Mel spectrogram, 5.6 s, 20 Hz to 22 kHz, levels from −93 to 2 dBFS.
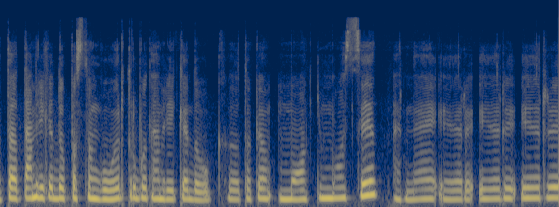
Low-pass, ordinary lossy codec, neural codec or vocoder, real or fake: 14.4 kHz; Opus, 16 kbps; none; real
